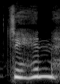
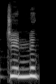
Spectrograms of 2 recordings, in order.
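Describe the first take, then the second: First: The h sound comes before the n sound. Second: The n sound comes before the h sound. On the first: The speaker calls it right. "इसका उच्चारण क्या है, चिह्न है" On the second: The speaker calls it wrong. "ये ना छोटा सा दिख रहा है तो मतलब यही आधा होगा"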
